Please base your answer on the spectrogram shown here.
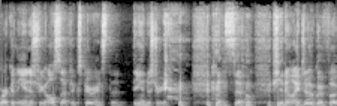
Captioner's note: chuckling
